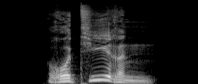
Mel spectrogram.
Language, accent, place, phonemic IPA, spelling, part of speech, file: German, Germany, Berlin, /ʁoˈtiːʁən/, rotieren, verb, De-rotieren.ogg
- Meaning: 1. to rotate, to spin 2. to be very busy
